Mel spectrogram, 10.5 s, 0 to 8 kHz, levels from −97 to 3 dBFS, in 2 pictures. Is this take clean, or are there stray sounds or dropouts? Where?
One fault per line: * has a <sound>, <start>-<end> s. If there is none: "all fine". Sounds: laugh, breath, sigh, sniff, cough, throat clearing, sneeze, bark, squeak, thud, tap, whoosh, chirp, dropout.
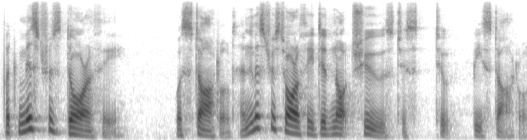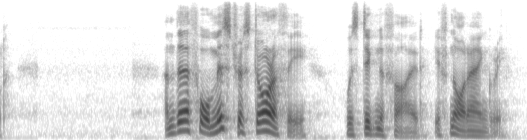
all fine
